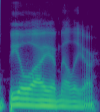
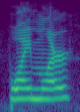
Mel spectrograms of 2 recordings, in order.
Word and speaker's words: Boimler: Boimler effect. How do you say that, Bell? B O I M L E R. What is it? Boimler.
